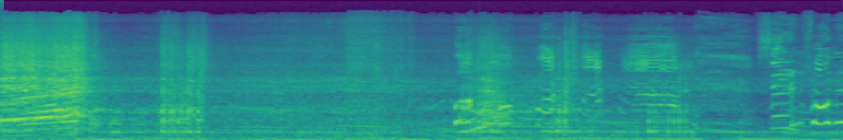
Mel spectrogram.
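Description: A Lamborghini fitted with a straight-pipe exhaust revs loudly in several bursts, with deep roaring rises and crackling spikes close by, separated by a lower idle rumble.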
